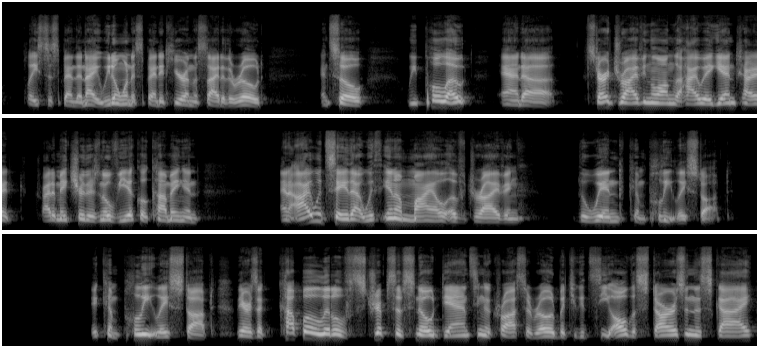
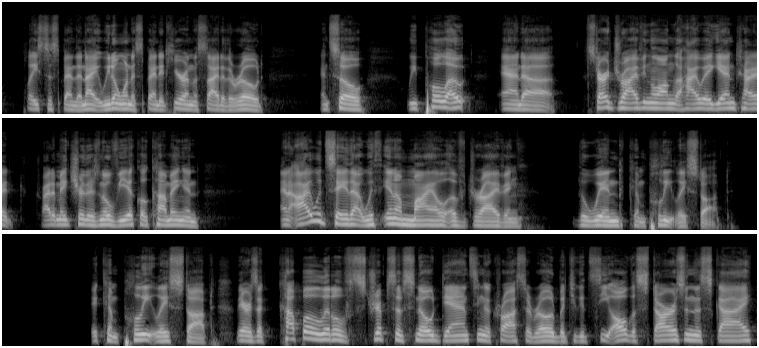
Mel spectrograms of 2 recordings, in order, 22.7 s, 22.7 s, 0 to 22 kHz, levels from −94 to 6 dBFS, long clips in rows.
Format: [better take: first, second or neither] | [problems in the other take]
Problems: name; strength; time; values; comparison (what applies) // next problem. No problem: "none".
second | thin; somewhat; fading below 300 Hz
